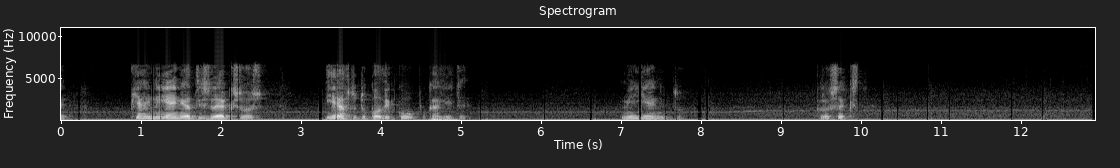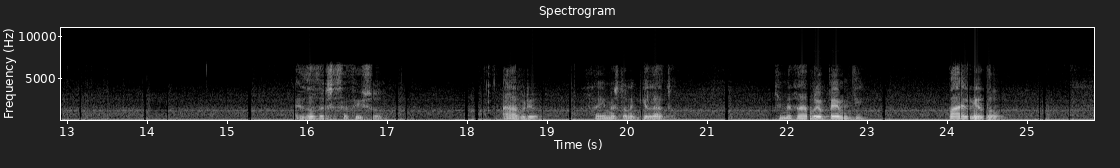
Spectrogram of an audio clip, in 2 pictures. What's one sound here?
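A man speaks calmly in short phrases with pauses, heard through an online call.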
